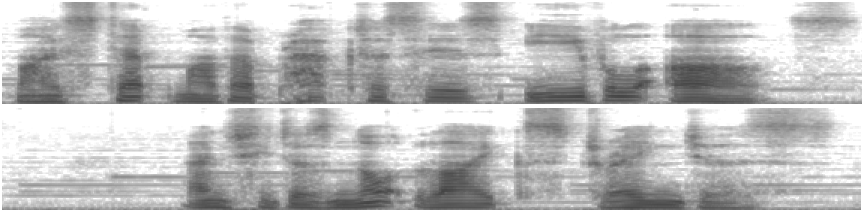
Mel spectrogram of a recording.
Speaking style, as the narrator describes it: sighed and said

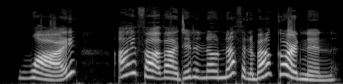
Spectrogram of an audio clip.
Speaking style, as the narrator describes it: he exclaimed

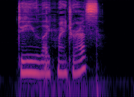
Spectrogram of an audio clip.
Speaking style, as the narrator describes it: I whispered in Lammy's ear

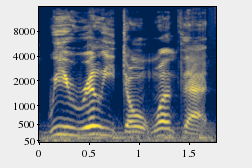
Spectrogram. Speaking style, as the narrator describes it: Hector called out

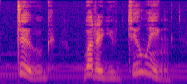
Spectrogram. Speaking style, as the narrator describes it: Persephone snapped

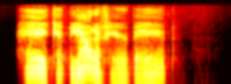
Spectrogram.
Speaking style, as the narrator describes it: he finally said, very calmly, as if he didn't doubt me

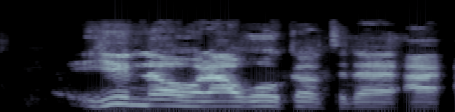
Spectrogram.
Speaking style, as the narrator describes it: I yelled

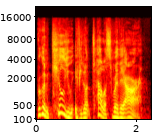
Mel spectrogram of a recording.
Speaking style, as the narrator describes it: Tanya snarled

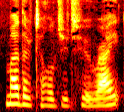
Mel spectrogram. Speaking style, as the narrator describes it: he asked

